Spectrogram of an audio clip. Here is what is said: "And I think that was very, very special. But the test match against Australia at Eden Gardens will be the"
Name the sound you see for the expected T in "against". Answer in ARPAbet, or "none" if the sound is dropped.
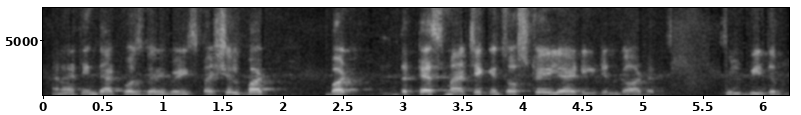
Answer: none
